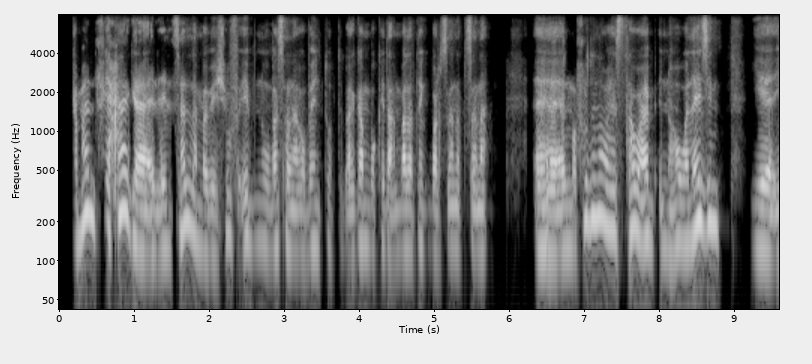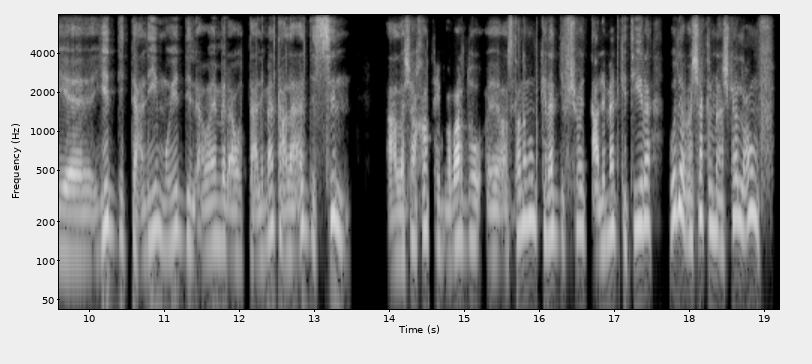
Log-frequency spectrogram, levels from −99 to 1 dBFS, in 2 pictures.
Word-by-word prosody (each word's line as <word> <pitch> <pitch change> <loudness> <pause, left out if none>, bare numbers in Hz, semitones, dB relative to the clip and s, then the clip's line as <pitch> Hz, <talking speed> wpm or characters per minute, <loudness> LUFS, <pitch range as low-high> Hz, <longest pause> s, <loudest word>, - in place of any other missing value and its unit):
كمان 210 +11 +2
في - - 0
حاجة، 145 - +6
الإنسان 130 - -2
لما 130 -5 -3
بيشوف 120 +7 -4
ابنه 140 -2 -8
مثلًا 130 -1 -2
أو 120 0 -5
بنته 130 +1 -9
بتبقى 115 - -7
جنبه 135 -1 -2
كده 130 -1 -2
عمّاله 125 +2 0
تكبر 125 -1 -5
سنة 130 0 -5
بسنة، 125 -1 -3 0.7
آآ 120 -1 +4
المفروض 130 +12 -4
إنه 215 -1 +2
هو 190 - +2
يستوعب 165 -4 +2
إنه 125 -2 -9
هو 140 +2 -1
لازم 190 +5 +3 0.4
ي 130 -1 -11
ي 120 -1 +2 0.5
يدّي 170 -5 0
التعليم، 145 +4 -3
ويدّي 155 +2 -4
الأوامر 145 +2 -3
أو 120 0 -1
التعليمات 125 +9 -3
على 125 +2 0
قد 185 -2 -2
السن، 170 - +4 0.5
علشان 120 +8 +1
خاطر 175 0 -3
يبقى 125 -3 -6
برضه 150 0 +3
آآ، 125 0 -2
أصل 165 - -2
أنا 195 - +1
ممكن 200 -6 -1
أدِّي 160 -2 -1
في - - -2
شوية 180 0 -1
تعليمات 140 +8 +2
كتيرة، 190 +5 0 0.2
وده 235 +5 +5
بيبقى 160 -8 +1
شكل 215 0 +3
من 170 - 0
أشكال 210 +9 +1
العنف. 220 +3 0
140 Hz, 170 wpm, -24 LUFS, 125-175 Hz, 0.7 s, حاجة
